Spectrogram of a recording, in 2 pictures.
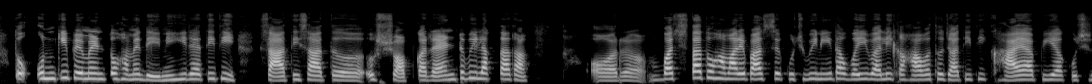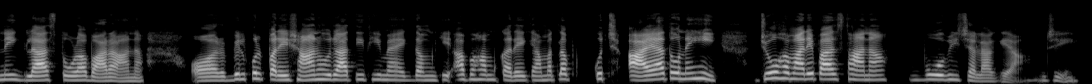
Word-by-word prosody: तो - - +5 0.2
उनकी 270 +2 +3
पेमेंट 260 -3 +3
तो 260 - +4
हमें 240 -2 -1
देनी 200 0 0
ही 245 - -2
रहती 245 +2 -1
थी। 240 -6 -1 0.3
साथ 185 +2 +5
ही 225 - -3
साथ 205 -1 +2 0.3
उस 225 - -2
शॉप 165 0 +1
का 205 - +4
रेंट 200 +6 +1
भी 285 0 0
लगता 255 -2 +2
था 190 -2 +2 0.7
और 180 0 -1 0.4
बचता 260 +4 +5
तो 305 0 0
हमारे 260 -3 +5
पास 250 0 +4
से 260 - -1
कुछ 245 -1 -9
भी 255 +2 -4
नहीं 250 +1 -4
था। 260 - +3
वही 240 0 -1
वाली 240 +1 +1
कहावत 225 +1 0
हो 245 - 0
जाती 225 +1 -2
थी, 250 - -8
खाया-पिया 220 +3 +2
कुछ 205 0 -10
नहीं 225 -1 -6
ग्लास 195 +1 +2
तोड़ा 200 0 -1
12 170 -2 0
आना 150 -1 -5 0.5
और 180 +2 -2
बिल्कुल 245 +2 -2
परेशान 210 0 +1
हो 230 -1 -2
जाती 215 +1 0
थी 225 - -7
मैं 210 -2 -6
एकदम 200 +1 -7
कि 210 - -7
अब 230 +1 -4
हम 225 -1 -4
करें 195 -1 -3
क्या? 195 -1 -7
मतलब 215 +4 -4 0.2
कुछ 260 - -7
आया 205 +5 +7
तो 275 +1 0
नहीं 260 -3 -4 0.5
जो 270 +5 +1
हमारे 255 -1 +4
पास 240 0 +3
था 220 -2 +3
ना 215 +1 -4 0.4
वो 225 -1 0
भी 220 0 -9
चला 165 -7 -7
गया। 140 - -13 0.2
जी। 170 -3 -17
225 Hz, 190 wpm, -22 LUFS, 200-245 Hz, 0.7 s, आया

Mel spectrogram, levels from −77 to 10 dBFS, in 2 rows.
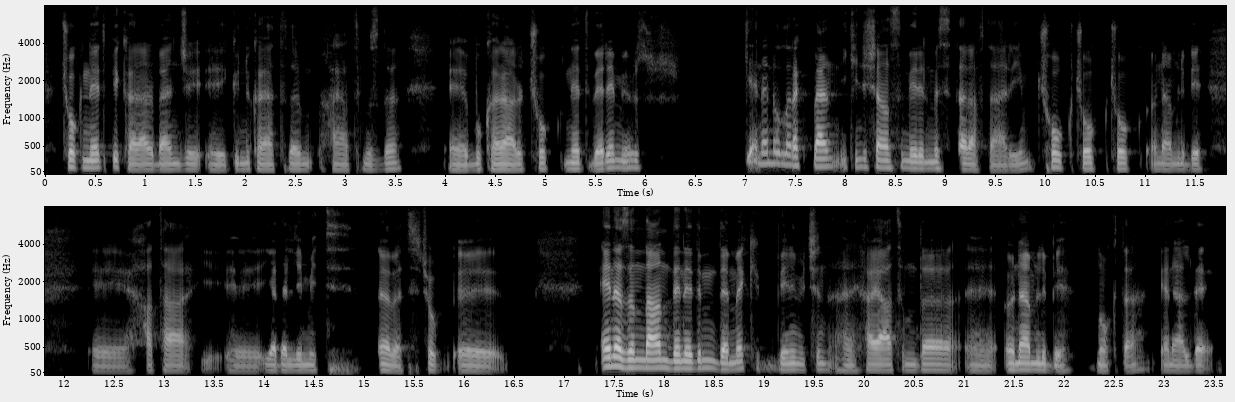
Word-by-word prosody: Çok 130 -1 +2
net 125 0 +1
bir 130 - +1
karar 90 -2 0
bence, 95 +1 -1
eee, 90 -1 -5
günlük 95 +4 -7
hayatlarım 95 0 -2
hayatımızda, 95 +2 -6 0.5
ııı, 85 0 -2
bu 95 - -4
kararı 95 -1 +2
çok 100 0 -5
net 105 -2 -1
veremiyoruz. 120 +3 0 0.9
Genel 190 +1 0
olarak 175 -5 0
ben 140 0 +6
2'nci 135 +1 -7
şansın 120 -1 +1
verilmesi 110 -1 0
taraftarıyım. 85 +1 -2
Çok, 125 -2 -1
çok, 105 0 +1
çok 100 -1 -2
önemli 95 -1 -5
bir, 95 - -1 0.7
ııı, 80 -2 -7
hata, 90 -1 -3 0.4
ııı, 90 -2 -8 0.2
ya 100 -1 0
da - - +3
limit 95 0 -4 0.5
evet, 90 -5 0
çok, - - -3 0.2
ııı, 85 -2 0 1.0
en 160 +2 +9
azından 140 -3 +9
denedim 130 +1 +4
demek, 115 +3 +3
benim 105 0 -2
için, 105 +2 -6
hani, 95 -3 -7
hayatımda, 95 0 +1
ııı, 90 -2 -7
önemli 110 -2 +3
bir 90 +1 -3 0.3
nokta 90 +3 -5
genelde 90 -2 -2
100 Hz, 125 wpm, -25 LUFS, 90-120 Hz, 1.0 s, en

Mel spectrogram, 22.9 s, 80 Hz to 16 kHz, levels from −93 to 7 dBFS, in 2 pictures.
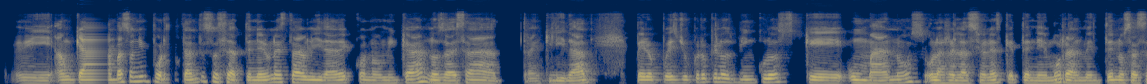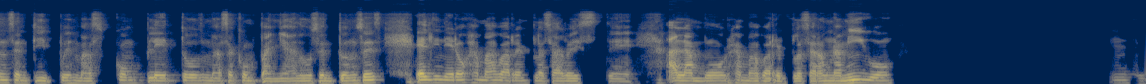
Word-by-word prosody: eh, 120 -1 -4
aunque 135 +1 +3
ambas 135 +5 +2
son 200 -1 0
importantes, 195 -3 -1
o 175 - +2
sea, - - +1
tener 125 0 +2
una 160 +3 +1
estabilidad 135 -5 +2
económica 135 +1 -1
nos 130 -9 +2
da 120 -1 +3
esa 120 -2 0 0.2
tranquilidad, 115 +3 -2 0.4
pero, 135 0 +2
pues, 135 -1 0
yo 135 0 -4
creo 160 +2 -2
que 170 - -3
los 160 -2 +1
vínculos 160 +6 0
que 125 -3 +2
humanos 130 +7 0
o - - 0
las 125 -1 +2
relaciones 120 +3 0
que - - -2
tenemos 120 +3 0
realmente 120 0 +1
nos 130 -1 +1
hacen 125 +2 +1
sentir, 115 -2 -2
pues, 120 -1 -2
más 110 -2 -5
completos, 120 -1 -1
más 115 -1 -4
acompañados. 110 -1 -2
Entonces, 120 +4 +2 0.3
el 135 0 +8
dinero 130 -1 +1
jamás 130 -2 -2
va 120 - +1
a - - +1
reemplazar, 115 -1 -3
este, 105 -2 -6 0.3
al 115 +1 +4
amor, 115 +1 0
jamás 115 -3 -3
va 110 - +2
a - - +2
reemplazar 105 0 -2
a - - +1
un 115 0 0
amigo. 120 0 +3 2.1
Ujú. 125 -3 -17
125 Hz, 145 wpm, -24 LUFS, 115-135 Hz, 2.1 s, el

